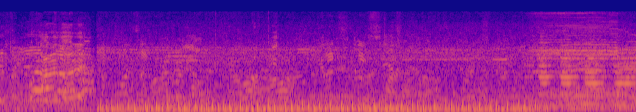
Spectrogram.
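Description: Protesters' voices briefly, then a motor scooter or motorbike engine running close with a fast, even firing beat. Near the end, vehicle horns sound with held, wavering tones.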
